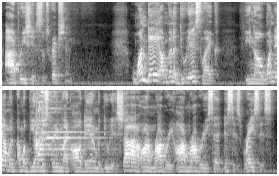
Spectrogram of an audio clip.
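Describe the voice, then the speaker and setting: A young man in his late twenties talks casually on a live stream, rattling off shout-outs to his viewers. His delivery is loose and slangy, in a middle-pitched voice with a faint hiss of noise behind him. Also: animated, fairly quick. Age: 20s. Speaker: livestream host reading chat.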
